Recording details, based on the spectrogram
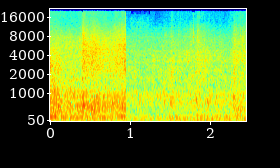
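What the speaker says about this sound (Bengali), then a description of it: "ধানবাদ থেকে ট্রেন আমাদের ছেড়ে দিল এবার ননস্টপ 3 ঘন্টা চলবে" The Sealdah–Jammu Tawi Humsafar Express runs at speed, its wheels beating a steady clickety-clack over a loud, continuous rumble, with a sharp drop in level partway through as the surroundings change.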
